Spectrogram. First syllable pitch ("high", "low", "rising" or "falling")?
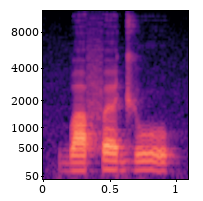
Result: low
